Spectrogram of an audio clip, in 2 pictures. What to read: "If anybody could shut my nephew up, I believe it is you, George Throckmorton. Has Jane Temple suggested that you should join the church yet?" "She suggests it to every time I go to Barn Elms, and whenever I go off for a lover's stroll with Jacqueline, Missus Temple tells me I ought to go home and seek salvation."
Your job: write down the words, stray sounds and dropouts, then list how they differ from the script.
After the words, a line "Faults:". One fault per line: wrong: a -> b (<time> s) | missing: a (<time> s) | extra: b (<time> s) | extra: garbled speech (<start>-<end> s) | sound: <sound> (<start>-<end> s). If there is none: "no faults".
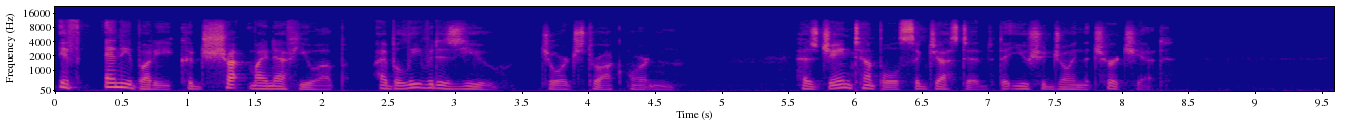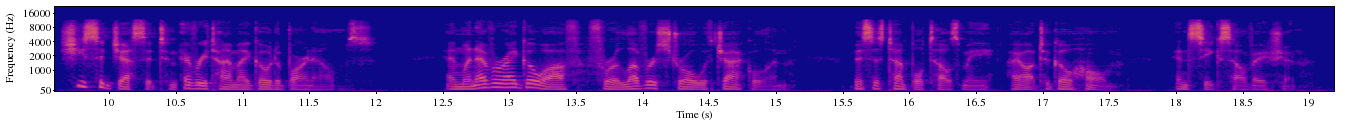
"If anybody could shut my nephew up, I believe it is you, George Throckmorton. Has Jane Temple suggested that you should join the church yet?" "She suggests it to every time I go to Barn Elms, and whenever I go off for a lover's stroll with Jacqueline, Missus Temple tells me I ought to go home and seek salvation."
Faults:
no faults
